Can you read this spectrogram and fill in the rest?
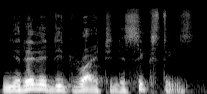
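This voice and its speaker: A man leads a conversational interview, his voice dark and mellow with a husky edge. He works toward his questions through hesitations and keeps up a steady stream of agreement while the guest talks. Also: on the low side, moderate pace. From Uganda. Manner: searching, hesitant, frequent backchannel agreement.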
